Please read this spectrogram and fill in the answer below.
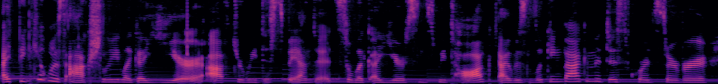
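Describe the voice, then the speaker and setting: A woman's voice: medium pitch, normal speed, creaky, few pauses. A young adult woman telling a casual storytime, candid and chatty, with lots of "like" and incredulous emphasis. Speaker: storytime creator. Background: background music.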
